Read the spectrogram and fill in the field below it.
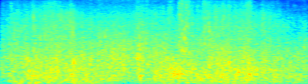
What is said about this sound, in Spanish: Las olas arrastran suavemente al animal mar adentro.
